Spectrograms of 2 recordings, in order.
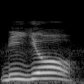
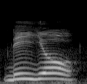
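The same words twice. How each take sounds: First: Vô begins with a y sound. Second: Vô begins with a y sound.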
